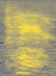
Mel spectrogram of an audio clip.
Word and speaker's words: Cannes: Cannes. Cannes. Cannes, like a can of the soup.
